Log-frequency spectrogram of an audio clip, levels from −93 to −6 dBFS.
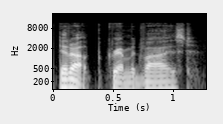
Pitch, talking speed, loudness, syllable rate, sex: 100 Hz, 190 wpm, -19 LUFS, 6.9 syllables/s, male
